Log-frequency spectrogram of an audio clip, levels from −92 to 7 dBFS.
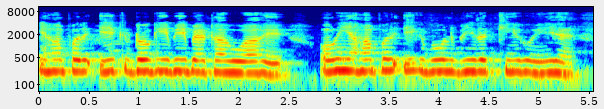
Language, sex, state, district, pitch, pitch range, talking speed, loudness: Hindi, female, Uttar Pradesh, Saharanpur, 220 Hz, 210-225 Hz, 185 wpm, -14 LUFS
